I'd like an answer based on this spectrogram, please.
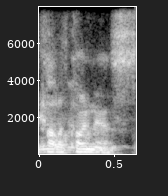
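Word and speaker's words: Calacanis: So, first of all, if you want to explain, I don't know how to pronounce his name. Is it Jason Calakanis? Yeah, Jason Calakonis.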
